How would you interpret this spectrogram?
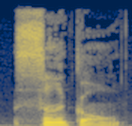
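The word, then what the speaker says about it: cinquante: Same thing here, okay, remember that you get this QU, but then you don't pronounce the U, and then you get the nasal, un, and then en, 50, 50, okay?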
